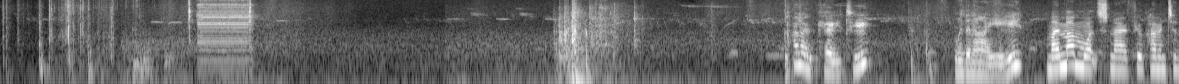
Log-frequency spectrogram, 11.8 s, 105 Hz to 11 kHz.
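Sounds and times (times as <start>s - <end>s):
front door doorbell buzzing ring: 2.0s - 2.6s
speech: 8.0s - 8.8s, 9.5s - 11.7s.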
